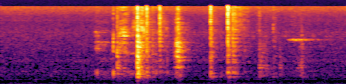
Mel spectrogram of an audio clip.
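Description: A plastic disc clicks and rattles as it is handled.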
